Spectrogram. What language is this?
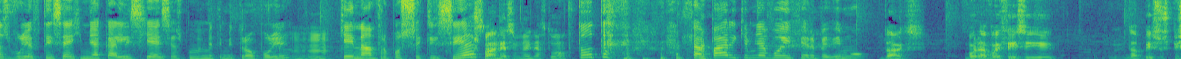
Greek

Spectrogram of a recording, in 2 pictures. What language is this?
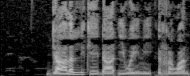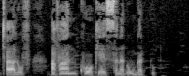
Oromo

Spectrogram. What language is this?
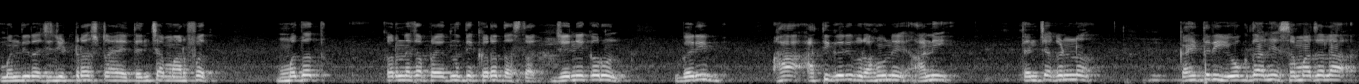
Marathi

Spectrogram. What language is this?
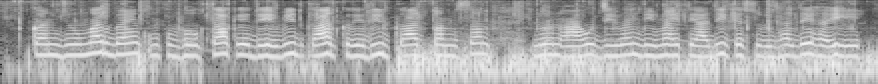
Magahi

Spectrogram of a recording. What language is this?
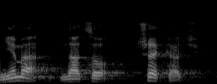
Polish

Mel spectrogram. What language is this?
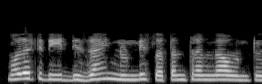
Telugu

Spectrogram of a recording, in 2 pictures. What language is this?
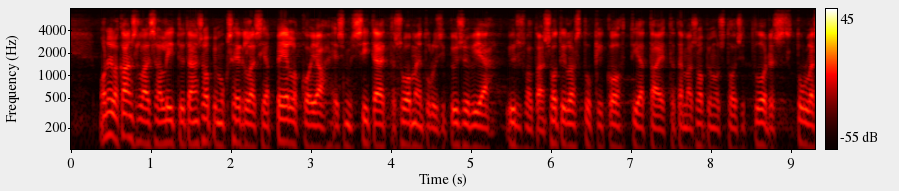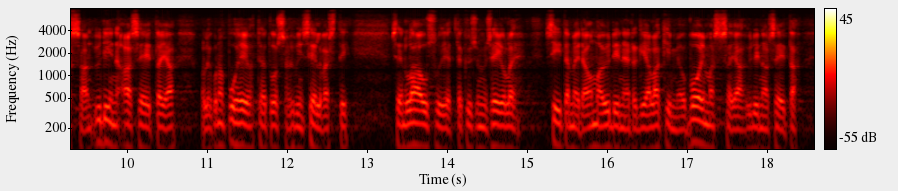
Finnish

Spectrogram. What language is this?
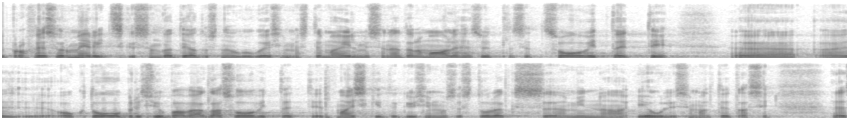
Estonian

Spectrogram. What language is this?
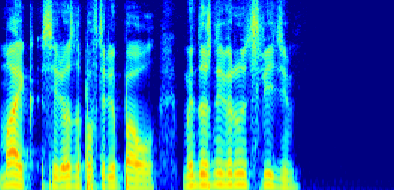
Russian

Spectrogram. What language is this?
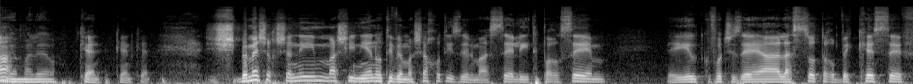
Hebrew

